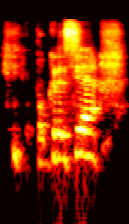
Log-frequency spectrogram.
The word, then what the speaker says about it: hipocresía: Cuando escriban, por favor, la palabra hipocresía, háganlo con S y con acento en la I, hipocresía, por favor.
